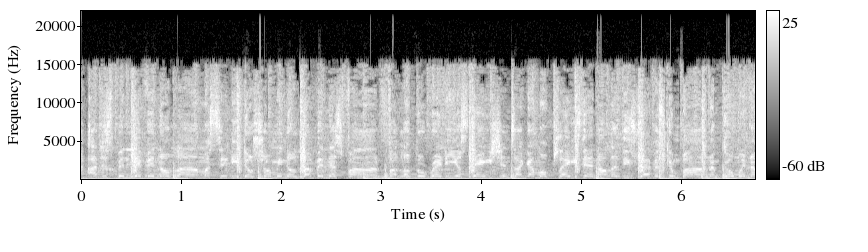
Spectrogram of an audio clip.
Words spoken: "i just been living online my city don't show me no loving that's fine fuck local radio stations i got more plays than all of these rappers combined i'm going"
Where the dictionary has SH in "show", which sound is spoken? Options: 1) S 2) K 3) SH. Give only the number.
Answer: 3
